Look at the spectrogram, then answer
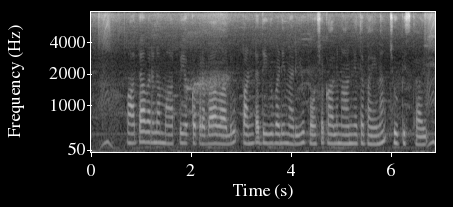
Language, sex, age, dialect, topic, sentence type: Telugu, female, 25-30, Central/Coastal, agriculture, statement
